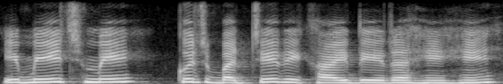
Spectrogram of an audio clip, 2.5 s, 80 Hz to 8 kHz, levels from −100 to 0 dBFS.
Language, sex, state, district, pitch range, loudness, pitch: Hindi, female, Uttar Pradesh, Muzaffarnagar, 235-295 Hz, -13 LUFS, 270 Hz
